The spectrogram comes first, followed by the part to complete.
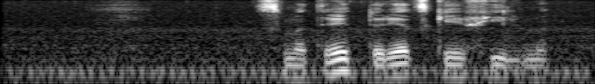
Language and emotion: Russian, neutral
